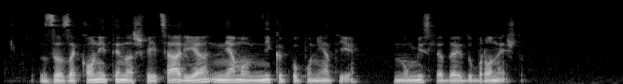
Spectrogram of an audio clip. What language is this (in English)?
Bulgarian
